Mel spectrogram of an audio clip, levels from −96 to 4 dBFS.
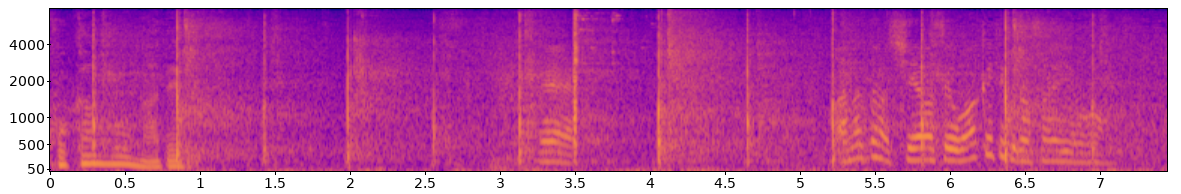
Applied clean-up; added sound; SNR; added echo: none; Shatter + Walk, footsteps / Slam; 1 dB; none.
